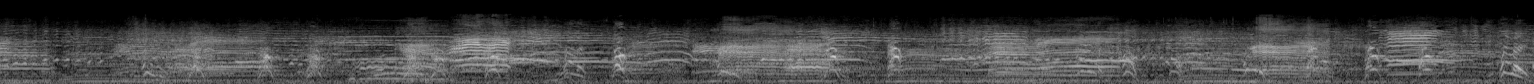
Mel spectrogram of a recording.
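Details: Herd of goats bleating together, many overlapping wavering bleats, some high and quavering, others lower, calling almost continuously with brief gaps.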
